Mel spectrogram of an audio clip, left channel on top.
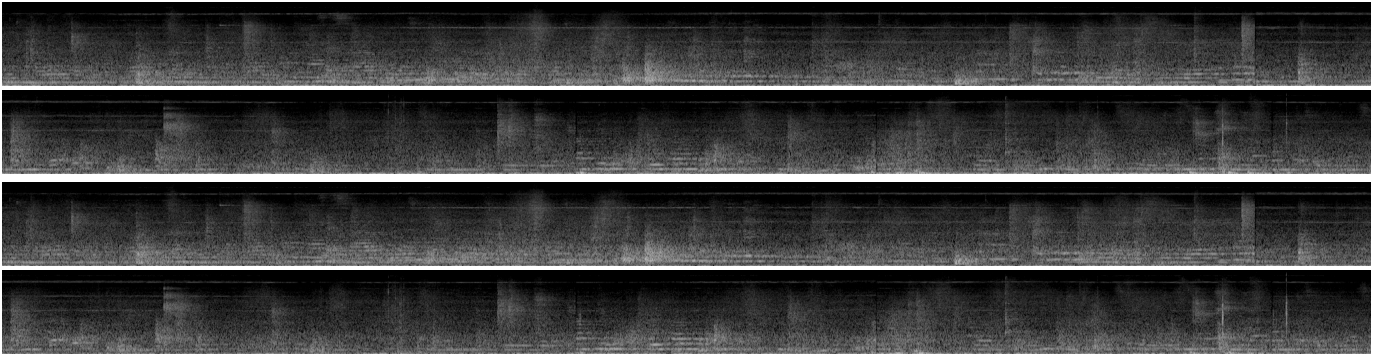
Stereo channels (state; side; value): normal; both; correlation 0.40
